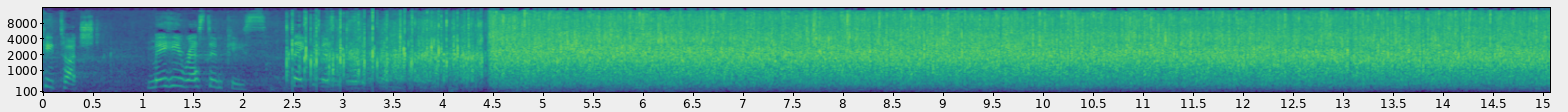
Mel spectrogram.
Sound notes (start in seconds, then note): 8.6 applause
